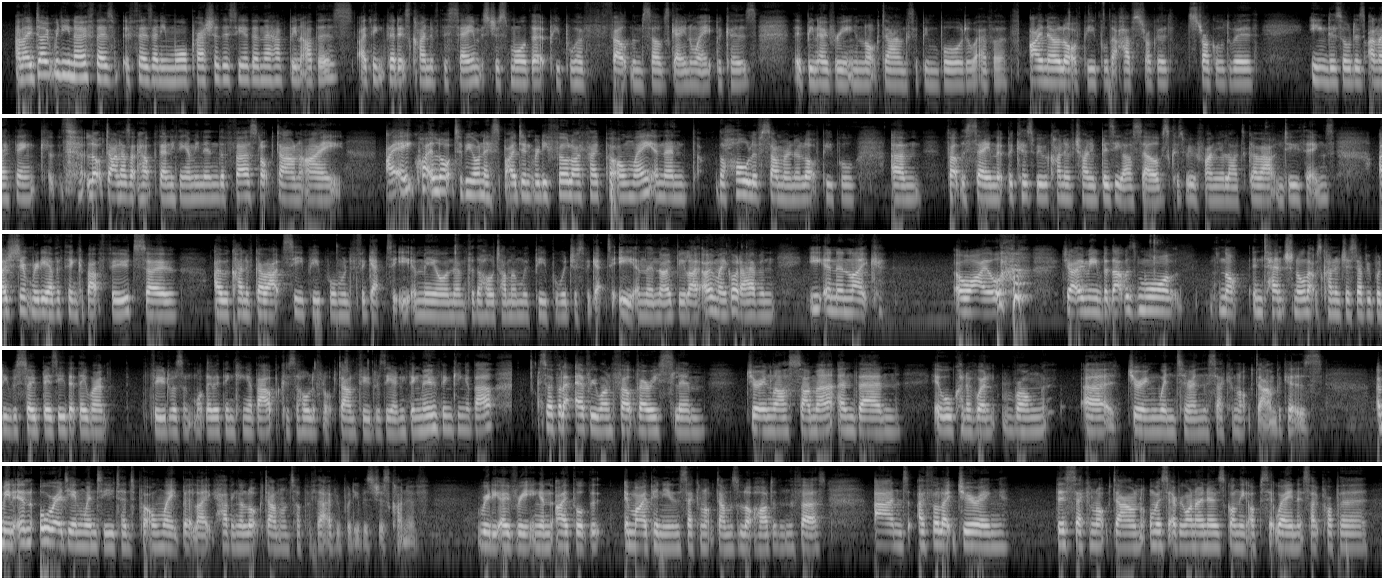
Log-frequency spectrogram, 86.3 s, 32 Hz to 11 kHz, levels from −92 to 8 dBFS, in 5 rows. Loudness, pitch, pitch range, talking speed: -21 LUFS, 170 Hz, 165-180 Hz, 225 wpm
